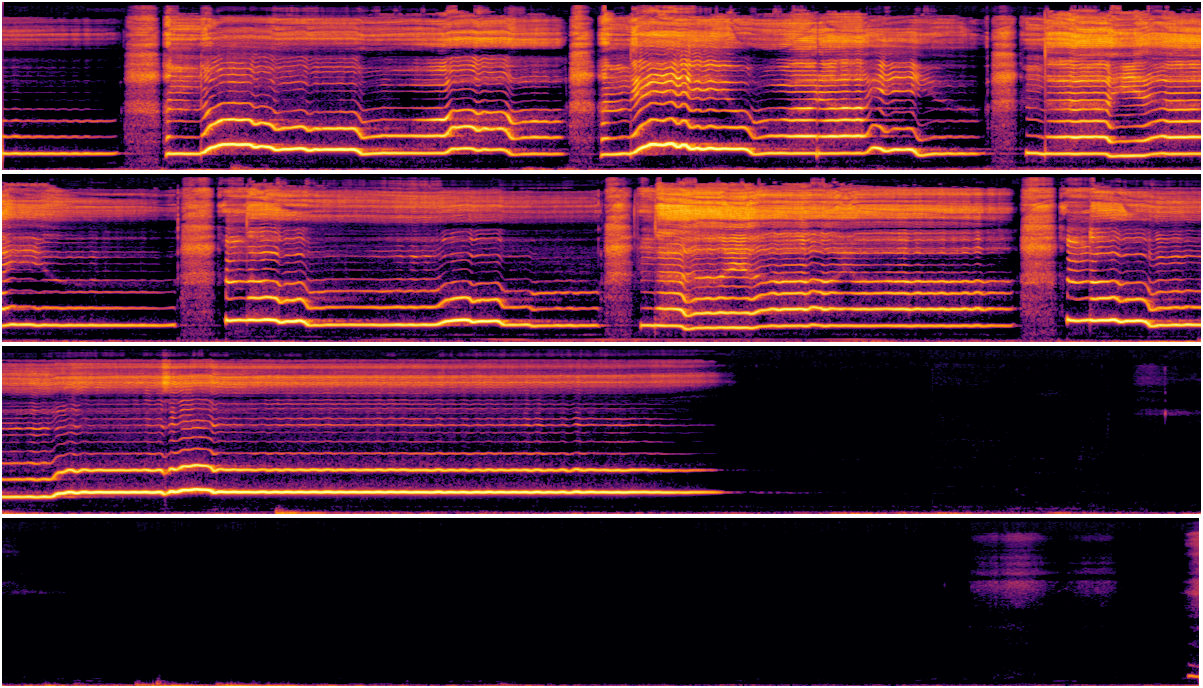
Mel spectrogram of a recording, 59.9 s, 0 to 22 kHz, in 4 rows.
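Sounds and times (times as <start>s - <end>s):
woman humming a slow melody: 28.3s - 39.1s.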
